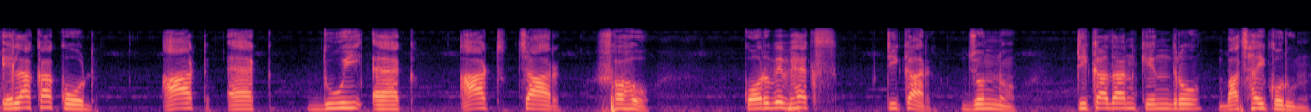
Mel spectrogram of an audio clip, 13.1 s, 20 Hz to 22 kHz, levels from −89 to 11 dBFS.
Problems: constant background noise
